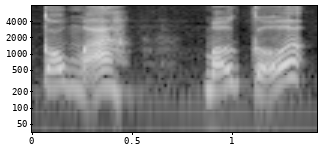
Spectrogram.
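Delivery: frantic prisoners shrieking for the guard; panicked cries for help. Acted. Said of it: "Chúng hoảng hốt kêu lên".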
